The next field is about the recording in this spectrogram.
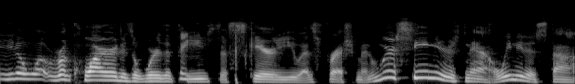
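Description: A moderate pace with hardly any pauses. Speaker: podcast co-host. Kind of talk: casual chat.

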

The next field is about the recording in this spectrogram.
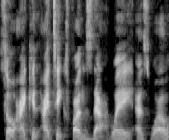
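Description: A woman talks with an American accent. Her pace is very slow. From Massachusetts. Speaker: nonprofit founder. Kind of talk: interview.

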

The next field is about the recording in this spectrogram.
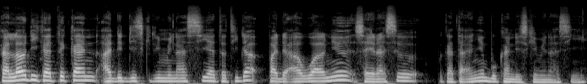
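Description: A man's unremarkable speaking voice, fairly high-pitched, with lively intonation, a moderate pace and hardly any pauses. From Singapore. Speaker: singer-songwriter. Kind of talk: casual interview chat.

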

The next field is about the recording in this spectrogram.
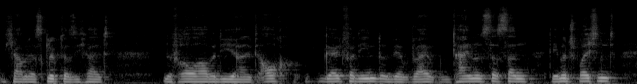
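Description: A dark, mellow tone with monotone, flat intonation and long, frequent pauses. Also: man. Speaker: musician and podcast host. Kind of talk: casual chat. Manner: loud.

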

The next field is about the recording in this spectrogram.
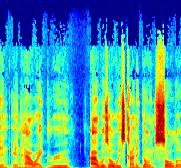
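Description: This man's voice is very deep and low, with ordinary pitch variation. The recording is very clean, with a silent background. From California. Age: 50s. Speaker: kettlebell coach and martial artist. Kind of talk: casual interview.

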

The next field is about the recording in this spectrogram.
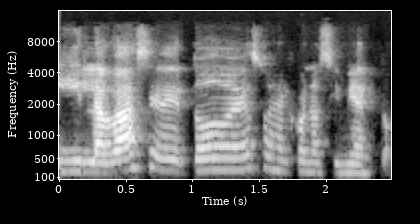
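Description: A woman's high-pitched voice with a Honduran accent, ordinary pitch variation and a moderate pace. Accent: Honduran Spanish (voseo). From Honduras, San Pedro Sula. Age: 30s. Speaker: entrepreneur. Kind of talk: interview.

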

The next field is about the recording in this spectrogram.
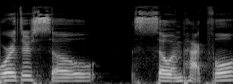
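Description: On a very clean recording with a silent background, a woman speaks with a fairly low pitch and monotone, flat intonation. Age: 20s. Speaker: podcast host. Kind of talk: casual solo podcast monologue. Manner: soothing, calmer than usual.

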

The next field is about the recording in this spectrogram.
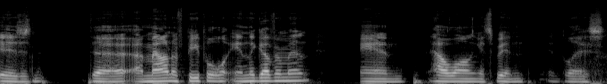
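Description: A man's fairly high, monotone voice at a fairly slow pace, with flat intonation, in a very clean recording over a silent background. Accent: Appalachian. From eastern Kentucky, Wolfe County. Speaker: college student. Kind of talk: casual chat.

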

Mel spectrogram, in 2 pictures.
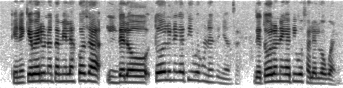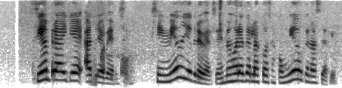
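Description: Speaking at a very fast pace, a woman uses lively intonation at a high pitch. Her tone is dark and mellow, and the sound is dry and close with no echo. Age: 20s. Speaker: migrant small baker. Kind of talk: interview.

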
